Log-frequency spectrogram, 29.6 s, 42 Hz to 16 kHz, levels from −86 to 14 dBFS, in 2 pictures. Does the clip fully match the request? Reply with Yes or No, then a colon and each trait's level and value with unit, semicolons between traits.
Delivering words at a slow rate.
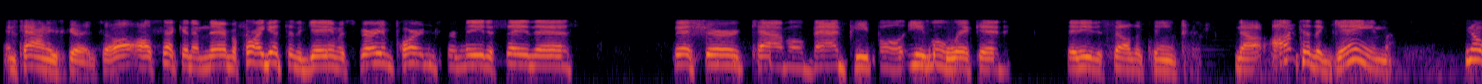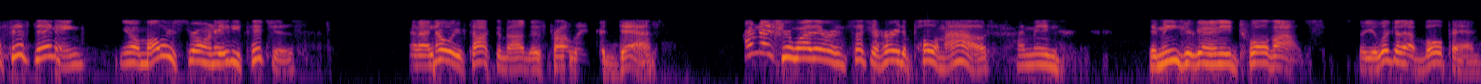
No: average, 180 wpm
